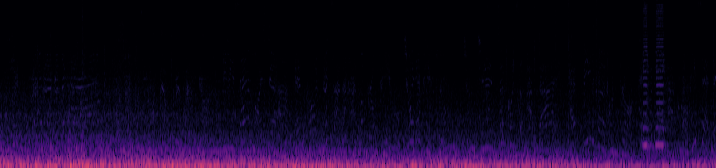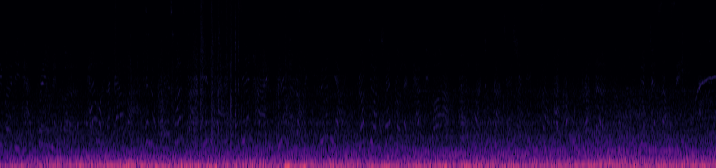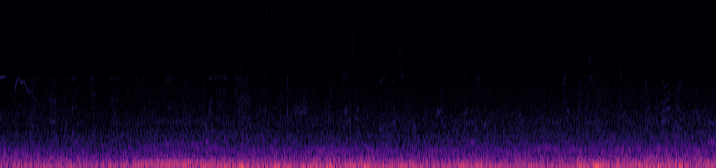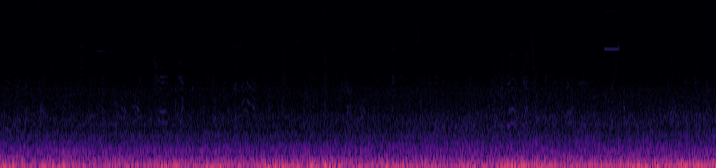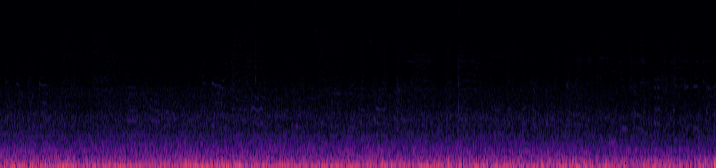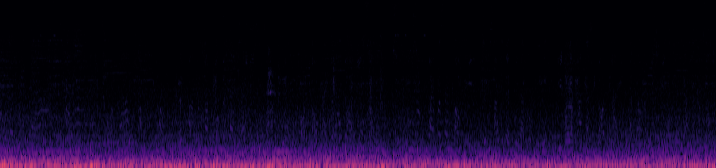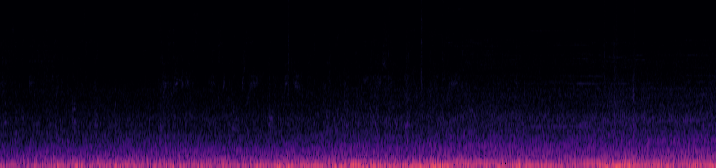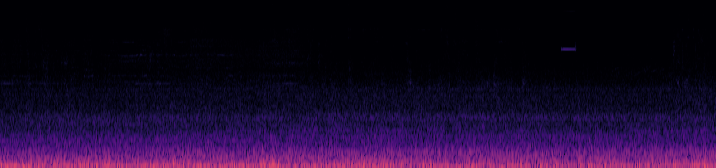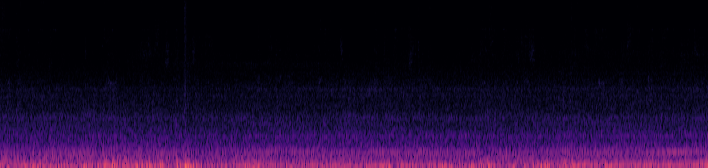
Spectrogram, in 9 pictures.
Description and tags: Bangkok Taxi Ride
Random recording of riding in a taxi in Bangkok.
bangkok, city, thailand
